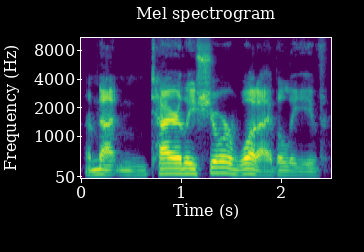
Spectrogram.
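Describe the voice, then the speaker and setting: A man's voice: on the low side, moderate pace, a bit bright, pitched below the performer's own voice. Man reading as a composed, earnest superhero. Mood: kindly. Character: heroic, polite, confident adult male superhero. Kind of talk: dramatic comic book table read.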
